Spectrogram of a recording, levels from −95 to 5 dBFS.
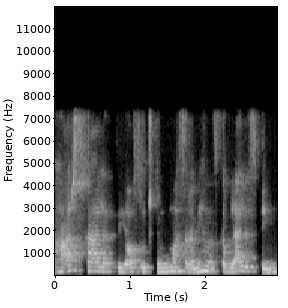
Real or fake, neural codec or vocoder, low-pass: real; none; 7.2 kHz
